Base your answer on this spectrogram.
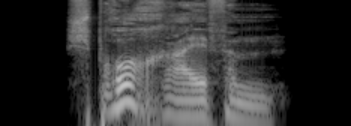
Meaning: strong dative masculine/neuter singular of spruchreif
- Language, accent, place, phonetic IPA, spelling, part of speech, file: German, Germany, Berlin, [ˈʃpʁʊxʁaɪ̯fm̩], spruchreifem, adjective, De-spruchreifem.ogg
